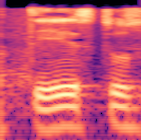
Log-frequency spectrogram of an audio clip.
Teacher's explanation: Na palavra textos, o X se pronuncia como S.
